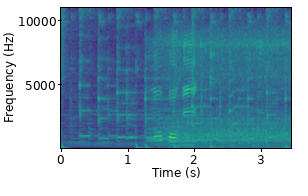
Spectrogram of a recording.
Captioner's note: speaking in Filipino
